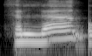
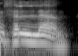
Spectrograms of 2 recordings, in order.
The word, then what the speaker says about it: سلام: هذه مخففة، أما ما سوى ذلك من الرواة فغالبا يكون سلام.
